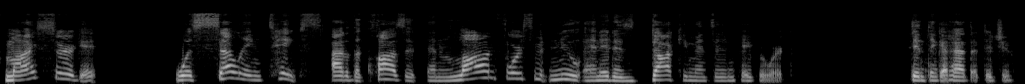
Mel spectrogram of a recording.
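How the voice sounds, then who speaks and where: An expressive, medium-pitched woman's voice at normal speed comes through a dry recording. She's thirty, an online video host giving impassioned personal testimony directly to her audience, emphatic and confrontational, with rhetorical questions throughout.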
